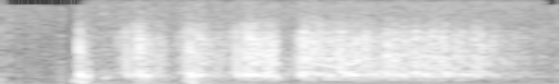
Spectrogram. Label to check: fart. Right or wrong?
Wrong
